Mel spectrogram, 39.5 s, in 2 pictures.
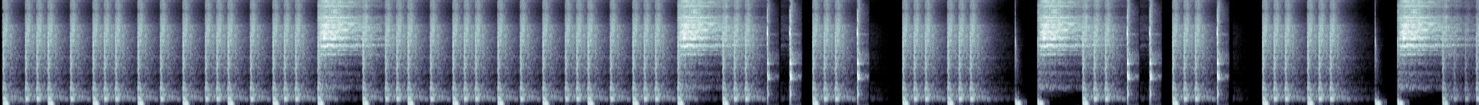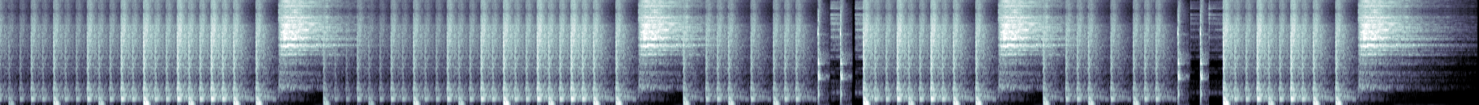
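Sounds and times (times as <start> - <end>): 
drum march: 0.0 - 38.2.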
